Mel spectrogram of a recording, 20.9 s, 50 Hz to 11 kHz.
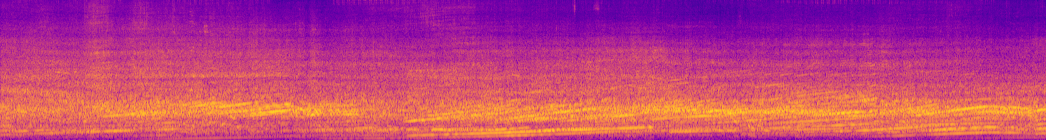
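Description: Several Porsche 911 flat-six engines accelerating out of a bend one after another, their rising engine notes overlapping as the cars pass in procession.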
